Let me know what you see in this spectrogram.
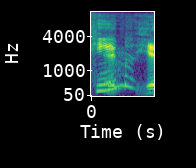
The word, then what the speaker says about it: heme: Yeah, it's pronounced heme.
